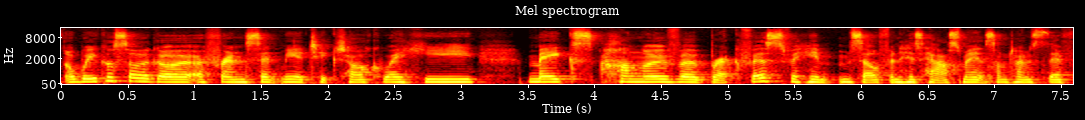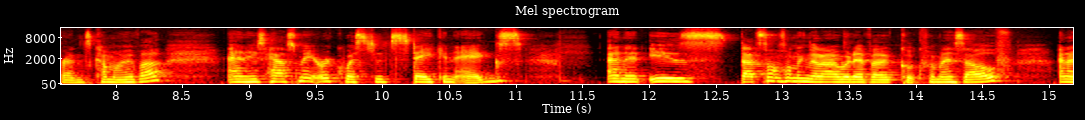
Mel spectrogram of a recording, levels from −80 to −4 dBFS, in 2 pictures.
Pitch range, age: 160-180 Hz, 20-39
